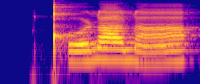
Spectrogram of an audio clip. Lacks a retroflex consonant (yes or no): no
